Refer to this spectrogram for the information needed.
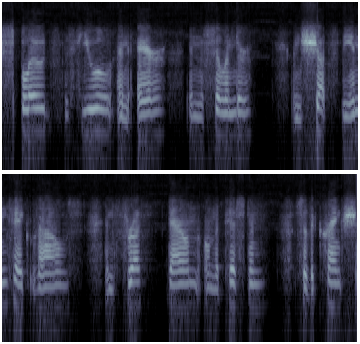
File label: poem; Campion; Fire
